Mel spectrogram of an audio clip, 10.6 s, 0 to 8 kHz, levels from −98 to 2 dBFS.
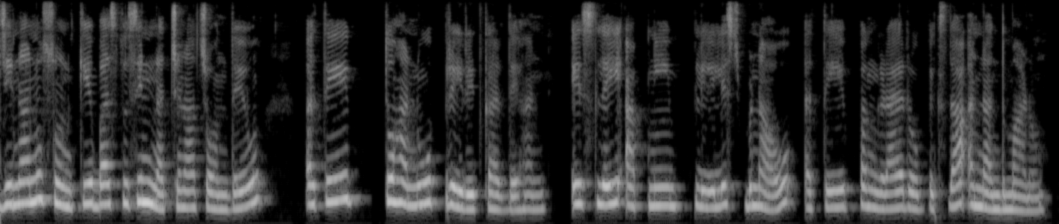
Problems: constant background noise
